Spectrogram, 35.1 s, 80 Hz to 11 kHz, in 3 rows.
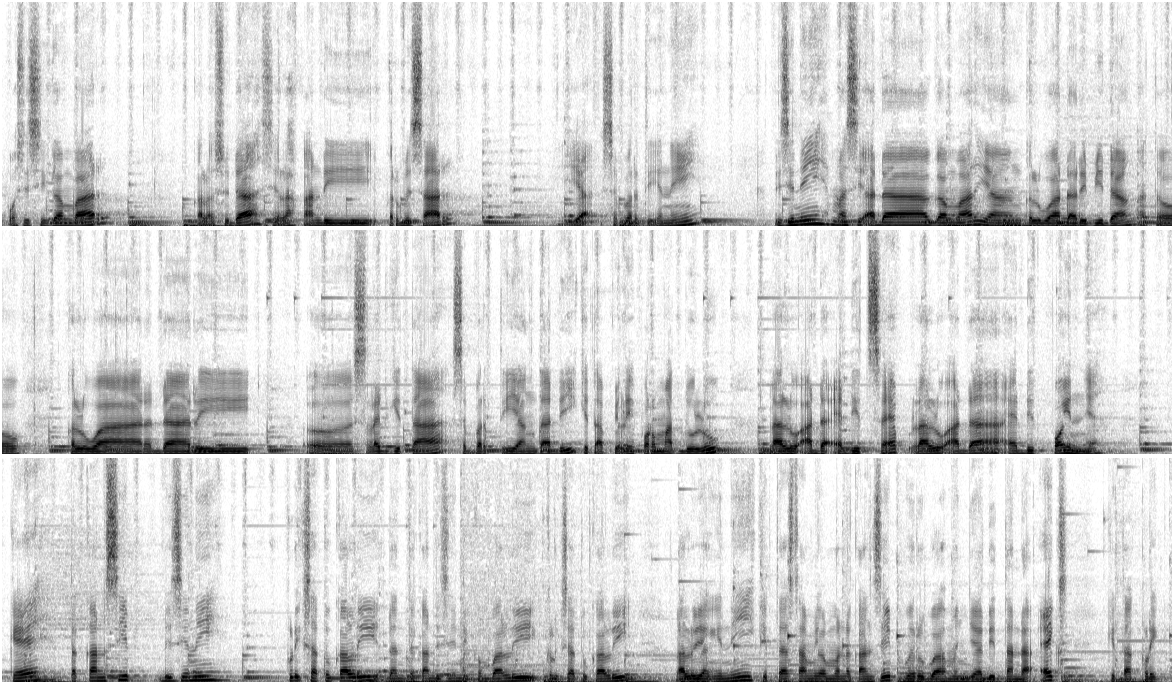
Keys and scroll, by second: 12.5 Down, 12.9 Right.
